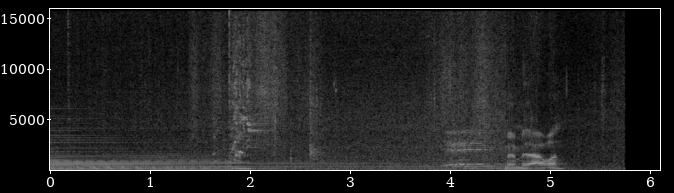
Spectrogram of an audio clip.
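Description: An acoustic guitar is strummed and rings out nearby.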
